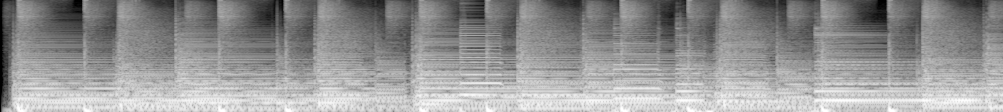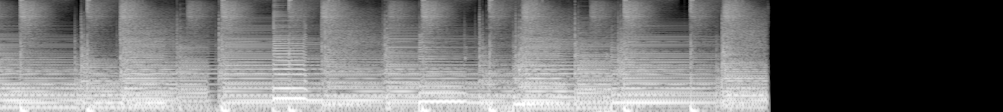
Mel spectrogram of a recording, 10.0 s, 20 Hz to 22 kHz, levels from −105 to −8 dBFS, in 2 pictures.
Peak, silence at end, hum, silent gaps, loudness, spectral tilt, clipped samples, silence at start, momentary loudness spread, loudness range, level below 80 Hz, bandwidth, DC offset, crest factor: 0 dBFS; 1.15 s; none; none; -12 LUFS; -6 dB/octave; under 0.1%; 0 s; 4 LU; 1 LU; -22 dBFS; over 20 kHz; 0.5%; 12 dB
